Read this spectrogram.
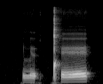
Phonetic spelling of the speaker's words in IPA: lɘʔǃʰɛ

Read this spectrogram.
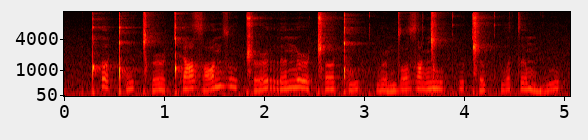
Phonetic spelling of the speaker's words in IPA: ǃʰʌ˥˧ǃʼu˧˥ǀʰə˞˩˧˩ǃʰɛ˧˥ zˤə˞˩˥nzu˥˧ǁə˞˩˥rə˧˥ nə˞˥˧ ǁʌ˧˥ǃu˩˥ kʷʰə˞˩˧˩ndu˧˥zˤə˥˧ŋ͡ǀu˥˧ kʷʰə˧˥ǁə˩˧˩kʷʰʌ˩˥ tə˧˥mbu˩˥

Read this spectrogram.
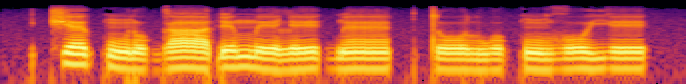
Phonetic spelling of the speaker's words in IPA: t͡ʃɛ˦kʷũ˨ɾo˨ ɡaː˦˨ɗe˦ me˨leː˦ɡ͡bɛ̃˦ | toː˨lwo˨kũ˨ ɣoː˧je˦

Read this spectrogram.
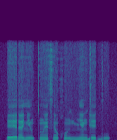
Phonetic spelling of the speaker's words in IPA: eɾɛlʲẽ tʷẽsẽχʷɛ̃ɡ nʲɛ̃ɡ eɡu

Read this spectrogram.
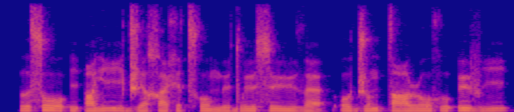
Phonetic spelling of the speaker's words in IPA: ɯsoːʔi ʔɑjiːd͡ʒe χæxet͡sʰomyː dwyːsyːðæ | ʔoːd͡ʒontːɑː ɹoxu ʔyviː

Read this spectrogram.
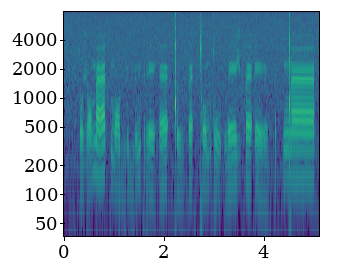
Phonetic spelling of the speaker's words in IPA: to˩ʒɔ˧˥mæː˧˥θ mɔ˩ bʲɵ˩bʲɵ˧˥mpre˩ ʔɛː˧˥ʔǃɯ˩vfɛ˥ʔ ǀo˧˥mtwu˩˧ʔ ðeː˥ʒfɛː˥ʔ eː˩θ | ŋ͡ǃæː˥

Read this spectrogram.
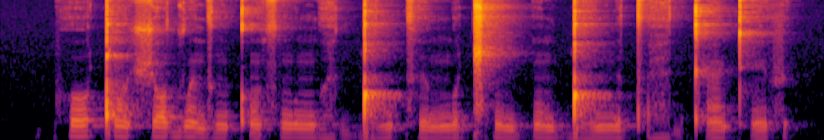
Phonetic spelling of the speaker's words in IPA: pʰoǃõ ʃɔdwə̃də̤ŋ kʼõsŋʷɘŋʷæ̤ɡ ɡ͡ǃɘŋtʰɘŋʷeǁʰẽɡ põɡɡ͡ǃẽ ŋɘtʼæ̤d kʼæ̃kʼẽf

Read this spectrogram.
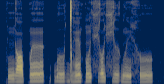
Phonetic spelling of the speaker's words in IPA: ɲɒ˩ pə̃˧˥ | ɓu˩˧ɡ͡ǀɛ̃˩˧pũ˧ço˧˥ çɯ˧ɡʷĩ˩ hu˩˧

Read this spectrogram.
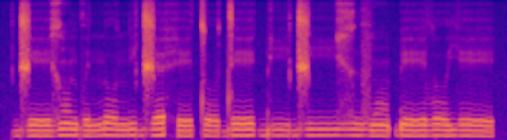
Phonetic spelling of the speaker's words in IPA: d͡ʒeː˨ɣɔ̃˧ɡʷe˨ no˦˨ni˧d͡ʒɛ˦he˨ to˨ deː˦ɡ͡biː˧d͡ʒiː˦ ɣɨ˦vɔ̃˧ ɓeː˧ lo˦je˦˨

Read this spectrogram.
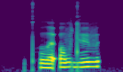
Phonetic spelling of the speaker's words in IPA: pʰoɐ̯ʔɔvdøv

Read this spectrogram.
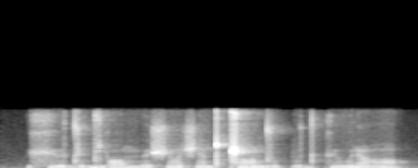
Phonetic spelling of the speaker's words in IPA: xʲɯdød jɔmøʃɔ̃ʃãd ǁɔ̃dupud kʲuɾʲɔ̃

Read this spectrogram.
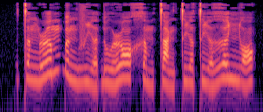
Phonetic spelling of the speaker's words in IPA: t̪ə˨˩ŋɹə˧˥mɓə˨˩ŋ vi˨˩˨ə̯ɗu˨˩ɹɔ˧ xə˨˩˨mt̪a˨˩˨ŋ t̪i˨˩ə̯t̪i˨˩˨ə̯ɣəː˧ɲɔ˨˩˦

